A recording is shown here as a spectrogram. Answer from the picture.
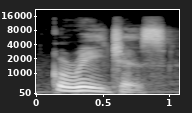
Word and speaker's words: courageous: Courageous. Além do mais, G-U-S, todinho, né? É um sistema especial. Então a palavra é paroxítona, tá? E não proparoxítona.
